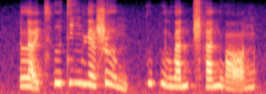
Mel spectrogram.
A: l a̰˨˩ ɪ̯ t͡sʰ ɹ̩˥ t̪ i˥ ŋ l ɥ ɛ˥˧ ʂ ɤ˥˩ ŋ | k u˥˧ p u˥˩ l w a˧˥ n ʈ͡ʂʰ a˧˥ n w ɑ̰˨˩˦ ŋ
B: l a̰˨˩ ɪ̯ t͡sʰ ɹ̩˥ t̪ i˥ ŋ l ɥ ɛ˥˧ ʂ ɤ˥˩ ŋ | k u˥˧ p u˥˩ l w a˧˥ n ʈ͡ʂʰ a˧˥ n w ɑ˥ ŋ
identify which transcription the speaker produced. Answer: A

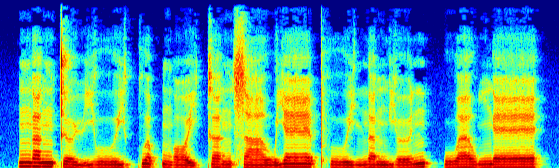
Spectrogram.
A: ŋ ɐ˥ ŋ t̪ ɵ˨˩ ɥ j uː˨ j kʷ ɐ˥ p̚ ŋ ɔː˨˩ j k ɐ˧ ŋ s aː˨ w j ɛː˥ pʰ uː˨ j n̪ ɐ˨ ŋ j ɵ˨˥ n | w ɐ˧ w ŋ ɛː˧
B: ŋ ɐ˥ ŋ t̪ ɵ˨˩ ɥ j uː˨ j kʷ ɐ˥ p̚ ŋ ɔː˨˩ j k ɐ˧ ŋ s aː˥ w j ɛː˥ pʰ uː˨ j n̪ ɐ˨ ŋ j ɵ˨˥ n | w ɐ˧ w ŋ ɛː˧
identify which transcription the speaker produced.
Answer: A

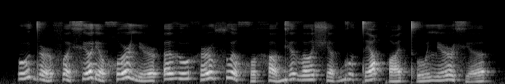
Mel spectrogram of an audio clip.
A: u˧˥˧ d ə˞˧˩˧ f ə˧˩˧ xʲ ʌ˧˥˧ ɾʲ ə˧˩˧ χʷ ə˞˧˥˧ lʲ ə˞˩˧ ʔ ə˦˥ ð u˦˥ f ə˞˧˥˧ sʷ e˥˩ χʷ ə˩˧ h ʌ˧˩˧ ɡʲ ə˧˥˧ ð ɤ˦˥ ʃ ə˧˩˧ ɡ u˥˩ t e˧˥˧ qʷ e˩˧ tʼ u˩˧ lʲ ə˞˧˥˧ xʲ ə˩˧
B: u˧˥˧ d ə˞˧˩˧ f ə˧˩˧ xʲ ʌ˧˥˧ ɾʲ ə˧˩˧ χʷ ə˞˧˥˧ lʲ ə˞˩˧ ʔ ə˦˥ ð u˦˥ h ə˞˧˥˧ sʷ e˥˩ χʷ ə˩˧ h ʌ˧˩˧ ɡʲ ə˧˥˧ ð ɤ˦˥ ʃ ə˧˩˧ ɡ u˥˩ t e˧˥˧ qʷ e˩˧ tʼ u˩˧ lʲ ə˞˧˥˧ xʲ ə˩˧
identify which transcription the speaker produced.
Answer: B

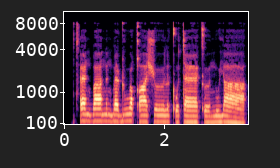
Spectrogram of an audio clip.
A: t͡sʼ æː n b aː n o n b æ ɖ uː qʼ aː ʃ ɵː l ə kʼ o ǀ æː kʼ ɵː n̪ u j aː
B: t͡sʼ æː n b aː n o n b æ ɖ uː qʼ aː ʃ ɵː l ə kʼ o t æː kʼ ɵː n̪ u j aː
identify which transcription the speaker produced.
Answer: B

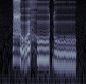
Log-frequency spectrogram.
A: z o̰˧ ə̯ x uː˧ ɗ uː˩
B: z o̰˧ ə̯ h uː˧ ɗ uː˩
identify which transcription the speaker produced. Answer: B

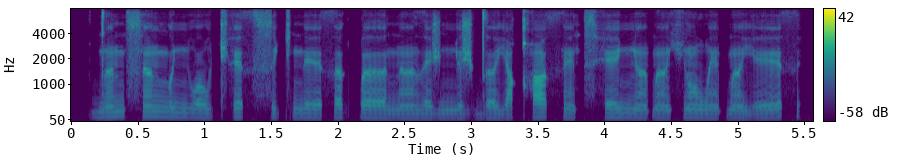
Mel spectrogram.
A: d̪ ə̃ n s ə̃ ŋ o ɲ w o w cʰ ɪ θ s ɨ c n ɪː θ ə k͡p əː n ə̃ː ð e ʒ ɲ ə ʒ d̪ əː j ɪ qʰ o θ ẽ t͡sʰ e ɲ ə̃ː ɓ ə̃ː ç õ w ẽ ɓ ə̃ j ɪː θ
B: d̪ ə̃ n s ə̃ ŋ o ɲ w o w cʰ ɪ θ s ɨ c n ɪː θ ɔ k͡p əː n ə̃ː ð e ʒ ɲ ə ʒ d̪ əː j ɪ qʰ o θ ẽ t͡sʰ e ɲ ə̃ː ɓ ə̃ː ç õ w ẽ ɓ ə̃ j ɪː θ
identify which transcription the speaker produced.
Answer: A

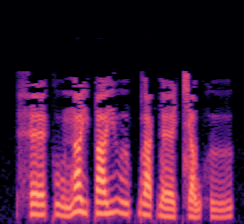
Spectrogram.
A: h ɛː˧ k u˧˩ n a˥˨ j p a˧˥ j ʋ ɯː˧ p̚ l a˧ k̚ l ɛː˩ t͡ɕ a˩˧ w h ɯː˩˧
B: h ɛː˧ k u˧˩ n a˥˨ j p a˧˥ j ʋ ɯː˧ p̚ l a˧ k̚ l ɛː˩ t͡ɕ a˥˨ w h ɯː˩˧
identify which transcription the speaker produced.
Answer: A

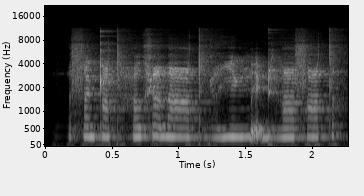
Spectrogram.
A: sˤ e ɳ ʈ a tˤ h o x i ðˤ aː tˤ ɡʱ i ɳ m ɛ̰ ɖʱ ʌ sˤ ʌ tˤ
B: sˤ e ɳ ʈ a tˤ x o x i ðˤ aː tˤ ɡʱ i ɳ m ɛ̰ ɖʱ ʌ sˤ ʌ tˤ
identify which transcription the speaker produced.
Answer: A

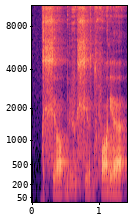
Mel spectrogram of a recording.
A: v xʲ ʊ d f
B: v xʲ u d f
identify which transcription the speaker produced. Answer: A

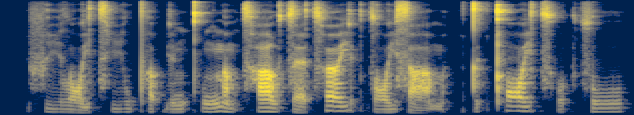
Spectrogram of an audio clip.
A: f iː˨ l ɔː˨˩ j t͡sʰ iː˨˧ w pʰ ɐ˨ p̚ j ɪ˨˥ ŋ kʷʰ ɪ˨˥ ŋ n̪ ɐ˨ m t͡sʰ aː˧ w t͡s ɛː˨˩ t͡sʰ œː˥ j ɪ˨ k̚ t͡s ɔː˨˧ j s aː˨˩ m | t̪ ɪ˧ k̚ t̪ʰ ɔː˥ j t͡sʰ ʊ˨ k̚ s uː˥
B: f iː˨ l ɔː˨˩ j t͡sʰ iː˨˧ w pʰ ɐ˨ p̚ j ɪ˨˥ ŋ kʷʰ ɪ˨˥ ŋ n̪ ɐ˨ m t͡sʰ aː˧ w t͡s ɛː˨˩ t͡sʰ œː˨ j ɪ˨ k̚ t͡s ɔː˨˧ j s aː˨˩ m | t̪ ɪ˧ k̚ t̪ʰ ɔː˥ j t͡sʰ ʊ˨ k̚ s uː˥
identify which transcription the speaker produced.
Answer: A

